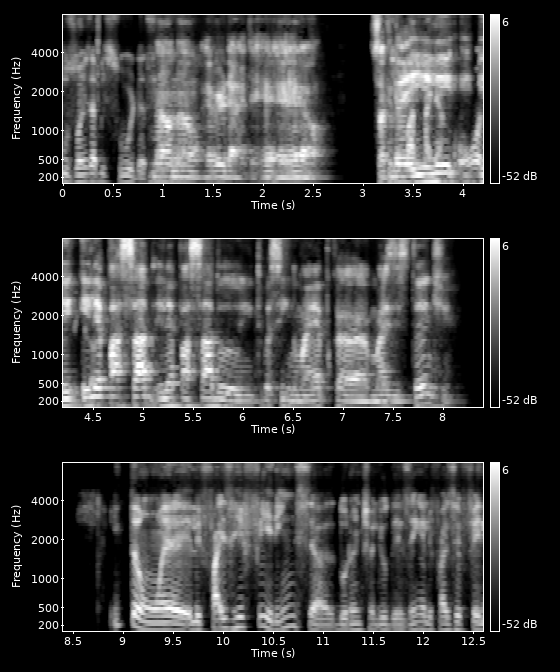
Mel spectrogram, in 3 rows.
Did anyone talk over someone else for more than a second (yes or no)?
yes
